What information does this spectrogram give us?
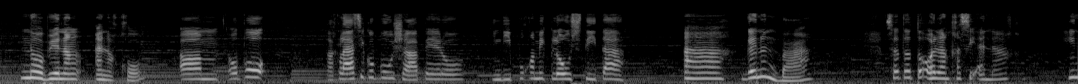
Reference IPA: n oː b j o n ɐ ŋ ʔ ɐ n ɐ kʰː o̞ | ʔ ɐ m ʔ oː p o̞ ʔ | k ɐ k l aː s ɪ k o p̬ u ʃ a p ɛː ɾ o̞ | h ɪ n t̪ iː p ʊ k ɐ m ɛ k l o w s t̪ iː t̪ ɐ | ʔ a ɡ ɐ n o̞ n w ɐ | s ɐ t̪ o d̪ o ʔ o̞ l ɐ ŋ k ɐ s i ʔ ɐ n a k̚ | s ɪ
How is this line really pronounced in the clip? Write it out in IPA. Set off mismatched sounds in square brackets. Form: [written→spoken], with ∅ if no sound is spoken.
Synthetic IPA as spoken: n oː b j o n ɐ ŋ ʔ ɐ n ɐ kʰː o̞ | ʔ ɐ m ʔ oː p o̞ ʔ | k ɐ k l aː s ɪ k o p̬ u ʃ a p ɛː ɾ o̞ | h ɪ n [t̪→d̪] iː p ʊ k ɐ m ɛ k l o w s t̪ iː t̪ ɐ | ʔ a ɡ ɐ n o̞ n [w→b] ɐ | s ɐ t̪ o [d̪→t̪] o ʔ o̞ l ɐ ŋ k ɐ s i ʔ ɐ n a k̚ | [s→h] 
